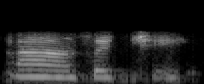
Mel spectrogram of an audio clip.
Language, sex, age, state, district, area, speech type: Kashmiri, female, 18-30, Jammu and Kashmir, Srinagar, rural, conversation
